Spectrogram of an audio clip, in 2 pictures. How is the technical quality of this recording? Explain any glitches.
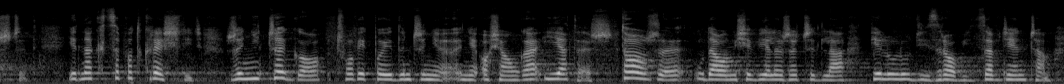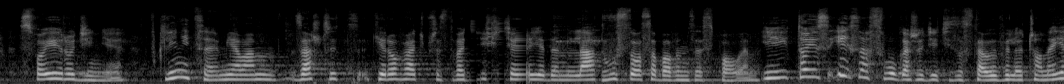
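There is one glitch, a burst of repeated stalls (stutter) from 15.31 to 15.95 s. Six stretched holds totalling 300 ms, the longest 130 ms, fill almost half that span as late packets starve the jitter buffer. Unlike dropouts, nothing goes silent or missing; the sound drags and stutters.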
